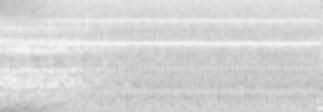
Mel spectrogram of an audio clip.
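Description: Steady hiss and hum from the church's microphone and sound system, with a faint high steady whine, while the preacher is silent.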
